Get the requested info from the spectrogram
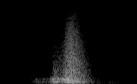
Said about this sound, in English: Out and then back in. It's like a double swoosh.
